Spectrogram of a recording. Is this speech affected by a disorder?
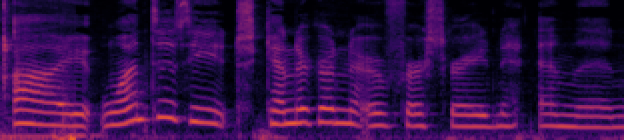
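Yes: Friedreich's ataxia; degenerative neuromuscular disorder, balance off before freshman year, diagnosed by geneticist after year of testing; age 20, wheelchair user, scoliosis, physical therapy, slowly progressing, no current cure or treatment; slurred speech, sounds vocally different from peers.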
